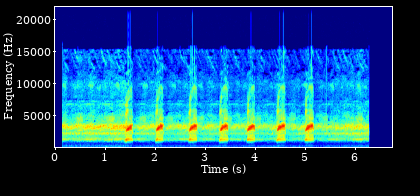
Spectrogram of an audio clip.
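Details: A squirrel treefrog (Hyla squirella) calls in North Carolina in July 2014, giving short, raspy, nasal calls about every two-thirds of a second over a steady hum.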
